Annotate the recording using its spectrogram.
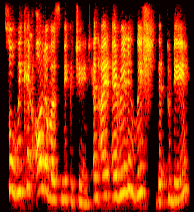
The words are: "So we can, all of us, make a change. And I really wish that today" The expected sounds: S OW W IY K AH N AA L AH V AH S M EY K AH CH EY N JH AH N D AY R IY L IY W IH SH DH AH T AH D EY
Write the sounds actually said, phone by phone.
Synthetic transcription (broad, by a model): S OW W IY K AH N AA L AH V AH S M EY K AH CH EY N JH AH N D AY R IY L IY W IH SH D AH T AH D EY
